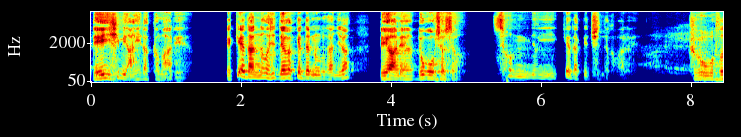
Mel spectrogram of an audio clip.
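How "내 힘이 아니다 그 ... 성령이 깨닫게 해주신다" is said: ordinary talk, nothing marked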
